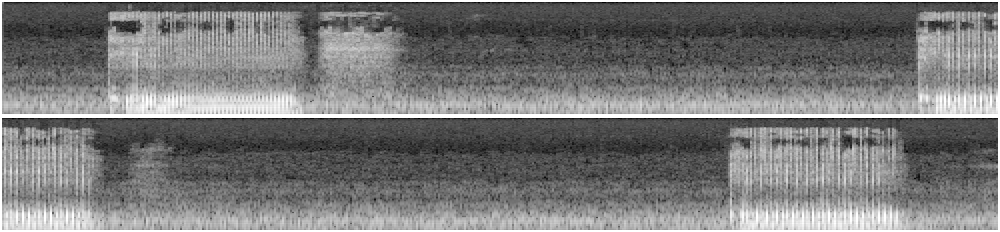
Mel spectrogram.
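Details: Ten-times-speed recording of the sleeping dog Nana, a spoiled pet, snoring indoors: three evenly spaced, loud buzzy snores, each about a second long, recurring every four seconds over a low steady hiss.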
